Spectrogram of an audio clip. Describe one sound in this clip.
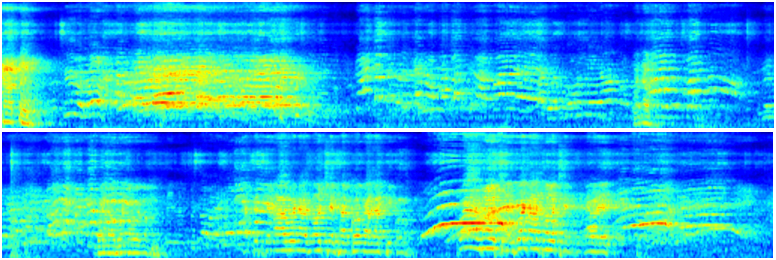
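A crowd shouts and cheers in an echoing hall.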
